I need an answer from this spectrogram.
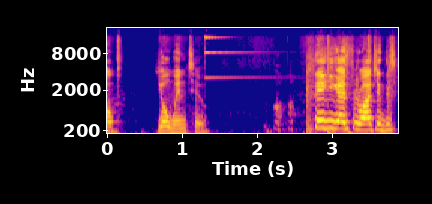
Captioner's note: bell dings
